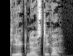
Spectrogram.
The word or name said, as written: diagnostiker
